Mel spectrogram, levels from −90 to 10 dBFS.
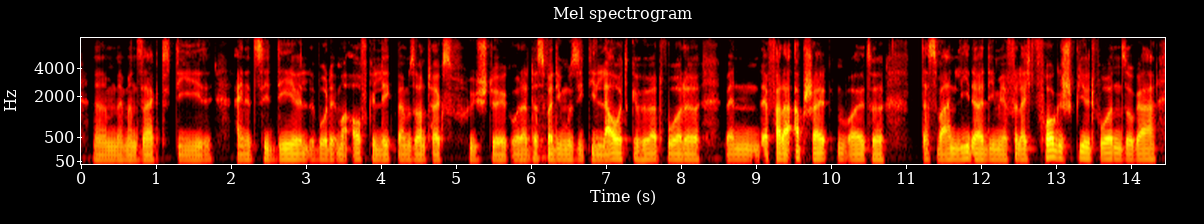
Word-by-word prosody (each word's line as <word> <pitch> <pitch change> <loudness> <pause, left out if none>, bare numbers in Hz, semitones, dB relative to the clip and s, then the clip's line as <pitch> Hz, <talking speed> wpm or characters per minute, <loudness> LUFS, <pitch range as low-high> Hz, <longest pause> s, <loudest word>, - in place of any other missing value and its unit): Ähm, 75 -1 -5
wenn 75 0 -6
man 75 -1 -4
sagt, 80 0 -3
die 75 0 -7 0.3
eine 80 0 -4
CD 85 0 0
l 85 -1 -7
wurde 85 - -1
immer - - -5
aufgelegt 85 -2 -3
beim 80 -1 -3
Sonntagsfrühstück 80 0 -2
oder - - -2
das - - -1
war - - +4
die 90 - -4
Musik, 85 -3 -5
die 85 - -6
laut 85 +3 +4
gehört 85 +1 -2
wurde, 85 -1 +1 0.3
wenn 85 -2 -5
der - - +2
Vater - - +6
abschalten 90 -1 +2
wollte. 85 0 -1 0.5
Das - - +2
waren 85 +2 +1
Lieder, 90 -2 +2
die 85 +1 -5
mir 85 -1 -2
vielleicht 85 +1 -2
vorgespielt 110 -4 +4
wurden 95 -1 +3
sogar. 90 0 0
85 Hz, 150 wpm, -24 LUFS, 80-90 Hz, 0.5 s, Vater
